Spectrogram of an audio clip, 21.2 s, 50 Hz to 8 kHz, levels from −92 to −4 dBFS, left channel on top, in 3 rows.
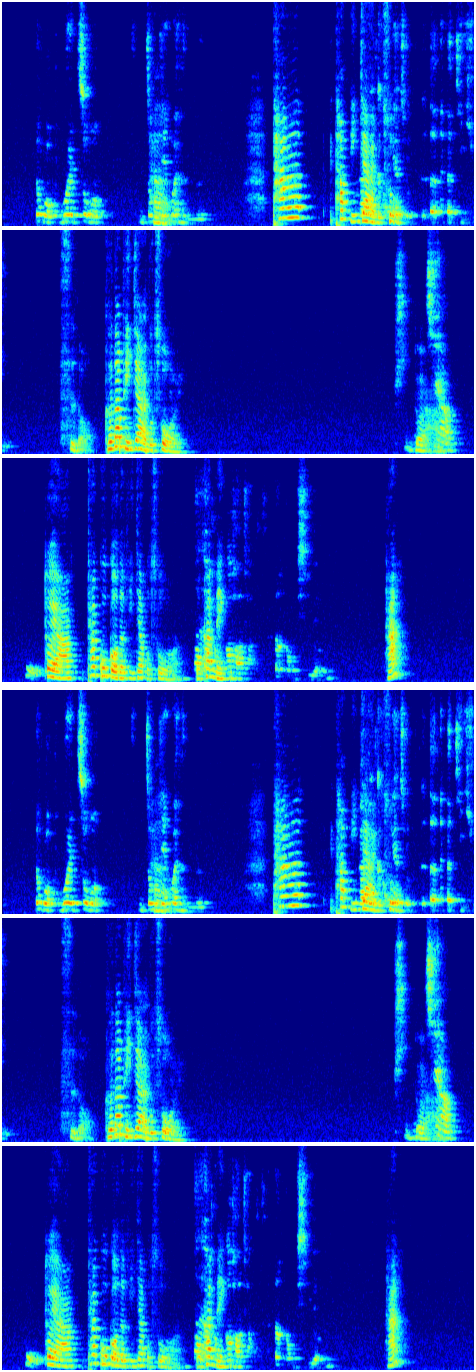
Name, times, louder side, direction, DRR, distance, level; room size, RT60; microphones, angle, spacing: voice 1, 0.5-1.5 2.2-3.0 5.4-6.0 6.4-6.5 6.8-7.1 13.0-13.8 14.5-15.1 17.0-17.3 17.5-17.8 18.2-18.9, right 4 dB, 65° right, 0 dB, 0.8 m, -37 dB
voice 2, 3.7-4.6 5.0-5.6 8.0-9.8 13.3-13.7 14.8-16.9 17.2-17.7 19.9-20.1, left 3 dB, 80° left, 3 dB, 0.4 m, -31 dB
2.5 x 2.2 x 2.8 m, 0.36 s
head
